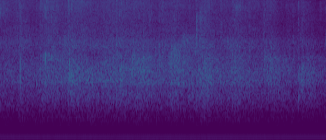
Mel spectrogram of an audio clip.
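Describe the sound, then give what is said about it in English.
A crowd at a worship service claps for God steadily for several seconds, a dense wash of many hands with no clear rhythm, holding at an even, fairly loud level throughout. “Give Him a hand clap.”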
